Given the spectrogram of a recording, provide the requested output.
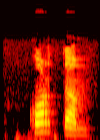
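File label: "кортӧм", Komi, female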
